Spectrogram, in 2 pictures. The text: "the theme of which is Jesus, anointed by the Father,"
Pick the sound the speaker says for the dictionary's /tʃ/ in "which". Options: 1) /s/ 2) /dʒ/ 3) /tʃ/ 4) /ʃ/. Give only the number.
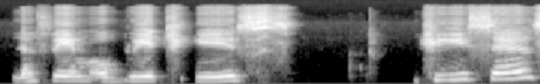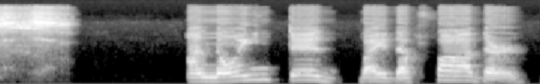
3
